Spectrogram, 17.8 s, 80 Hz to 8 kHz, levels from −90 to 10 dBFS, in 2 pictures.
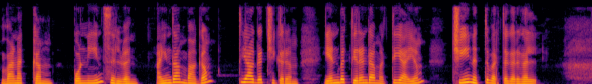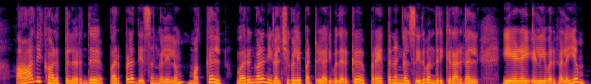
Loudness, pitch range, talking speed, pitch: -14 LUFS, 200-255 Hz, 90 wpm, 220 Hz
